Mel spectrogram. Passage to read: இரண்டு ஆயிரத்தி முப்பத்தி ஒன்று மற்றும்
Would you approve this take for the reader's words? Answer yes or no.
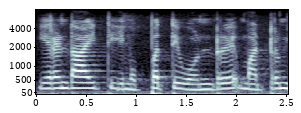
yes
